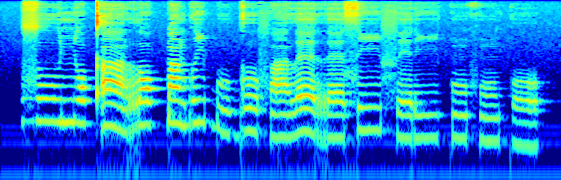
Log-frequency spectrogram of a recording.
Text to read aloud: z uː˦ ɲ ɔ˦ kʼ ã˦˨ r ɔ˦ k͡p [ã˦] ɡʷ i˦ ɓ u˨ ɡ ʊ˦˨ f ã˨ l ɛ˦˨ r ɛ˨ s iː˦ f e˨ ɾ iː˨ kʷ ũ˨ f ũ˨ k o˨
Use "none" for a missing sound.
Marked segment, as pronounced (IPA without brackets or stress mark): ã˦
